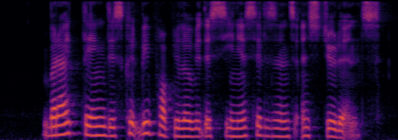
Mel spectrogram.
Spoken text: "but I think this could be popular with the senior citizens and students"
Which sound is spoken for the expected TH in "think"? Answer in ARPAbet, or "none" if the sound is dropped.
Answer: T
